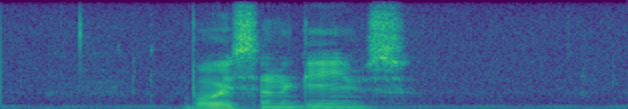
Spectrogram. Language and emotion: Russian, neutral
